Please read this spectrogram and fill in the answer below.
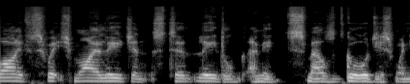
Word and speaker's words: Lidl: And that's how it's pronounced. Lidl. Lidl, as in Lidl.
